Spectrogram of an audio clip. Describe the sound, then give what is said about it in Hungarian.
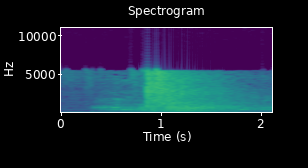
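Gunfire at the border guard headquarters during a border guard mutiny in Bangladesh: a single sharp, loud report bursts out and leaves a noisy, rumbling tail. A faint voice is heard before it. “A határőrség főhadiszállásánál dörögnek a lövések.”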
